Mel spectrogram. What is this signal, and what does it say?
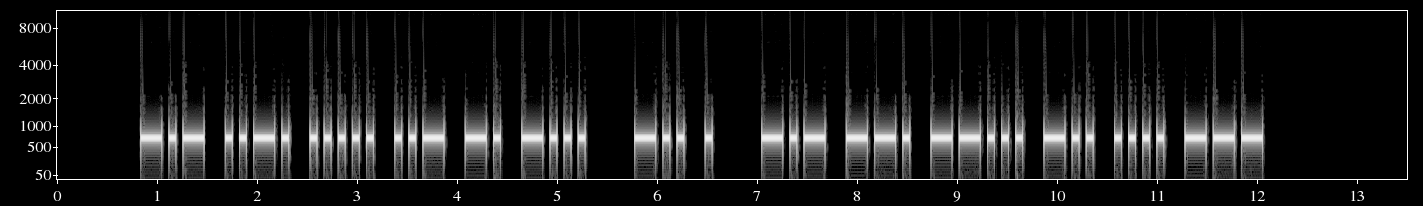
Morse code, heard as a keyed tone, about 17 wpm, 700 Hz. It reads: KF5UNB DE KG7DHO
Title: USA Callsign DE Callsign - 6 Characters - 17wpm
